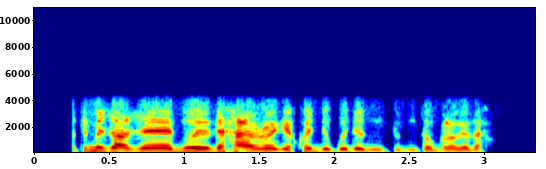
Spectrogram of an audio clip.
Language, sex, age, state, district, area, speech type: Manipuri, male, 45-60, Manipur, Kangpokpi, urban, conversation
